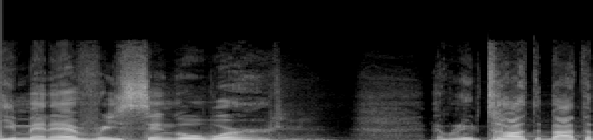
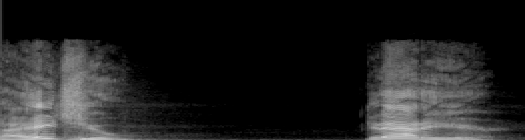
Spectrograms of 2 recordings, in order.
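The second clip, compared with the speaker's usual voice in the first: mildly acted angry outburst; retold rage; 6 semitones higher, 5 dB louder than usual. Storyteller voicing a hostile woman at the march, retold rage. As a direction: lift the voice briefly to imitate fury. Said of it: "came up to him in a fit of rage".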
